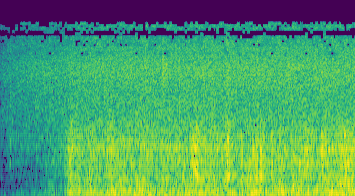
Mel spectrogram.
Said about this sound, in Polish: burza. Jako zjawisko atmosferyczne fascynuje meteorologów, jej energię badają fizycy, a nas przeraża lub zachwyca.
